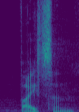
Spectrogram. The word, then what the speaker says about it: Weizen: Weizen. – Sorry. – The W is always pronounced as a V.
